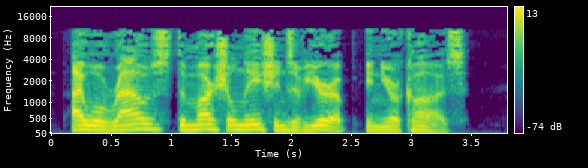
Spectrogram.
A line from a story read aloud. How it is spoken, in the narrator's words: exclaimed Peter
